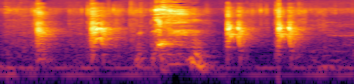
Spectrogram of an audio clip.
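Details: Corgi puppy Tic-tac, aged six to seven weeks, playing with her duck toy: five high yapping barks, irregularly spaced, one mixed with a squeaky rustle, over a faint electrical hum.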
